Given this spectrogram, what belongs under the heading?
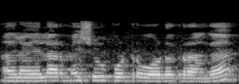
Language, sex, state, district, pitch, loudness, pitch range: Tamil, male, Tamil Nadu, Kanyakumari, 165 Hz, -13 LUFS, 155-175 Hz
